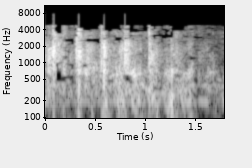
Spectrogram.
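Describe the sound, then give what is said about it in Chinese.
Brief applause from an audience at a committee gathering welcoming a new secretary: a handful of distinct claps that soften and fade within two seconds. “而家入咁嚟嗰位，我哋俾啲掌声佢好唔好啊？”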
